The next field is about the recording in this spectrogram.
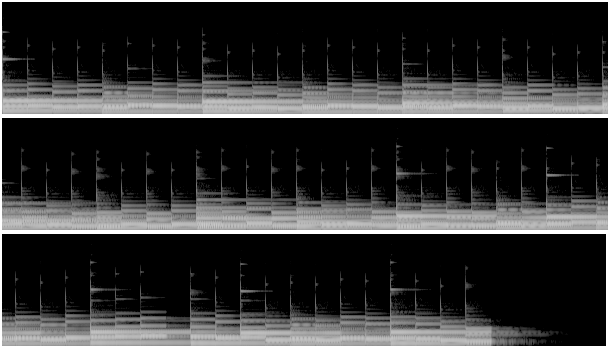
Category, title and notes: Music > Multiple instruments
Scary short music clip made with fl studio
